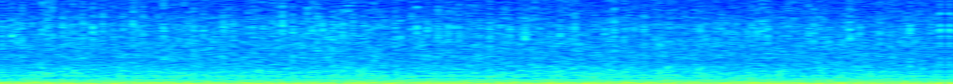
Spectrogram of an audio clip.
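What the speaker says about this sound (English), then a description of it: "What a horde of airplanes." Propeller airplanes flying in a flight simulator game, a dense, steady engine drone with a low throbbing hum, constant and fairly loud with no voices.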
